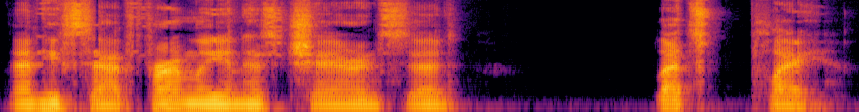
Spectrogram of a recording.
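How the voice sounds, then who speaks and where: A man reading a children's story aloud in expressive, measured, dramatic narration. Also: low voice, smooth. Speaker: storybook reader.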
